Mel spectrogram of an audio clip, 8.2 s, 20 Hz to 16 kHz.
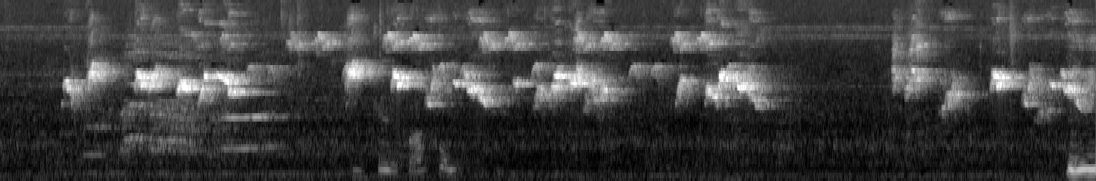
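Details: Red-whiskered bulbul in fighting song at a trapping site, recorded 17 October 2019: bright, slurred whistled phrases of several notes, repeated in bursts with short pauses, a faint lower chirp series midway, quiet background between phrases.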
